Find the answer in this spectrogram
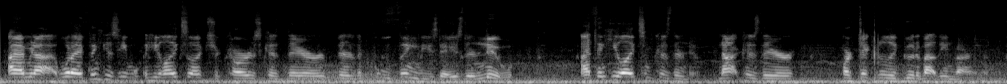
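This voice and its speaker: Amid noticeable background noise and audible room echo, a man with a Georgia accent and a medium pitch talks at a fairly quick pace, with lively intonation and big swings in loudness. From Georgia, US South. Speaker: car vlogger. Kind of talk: casual driving vlog monologue. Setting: in a car while driving. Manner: halting, many repetitions.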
